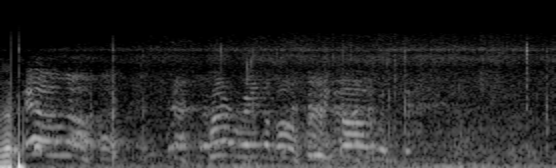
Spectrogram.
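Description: A person talking, with a few loud low thumps at the very start.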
